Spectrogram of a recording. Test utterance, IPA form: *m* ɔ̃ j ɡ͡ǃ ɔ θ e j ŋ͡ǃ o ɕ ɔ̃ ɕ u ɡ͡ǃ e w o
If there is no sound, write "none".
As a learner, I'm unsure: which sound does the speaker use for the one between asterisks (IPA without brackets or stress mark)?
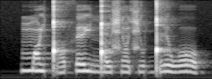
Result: m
